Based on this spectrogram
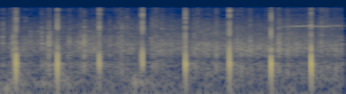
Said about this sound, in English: Let's stand. Let's give God a hand clap tonight.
